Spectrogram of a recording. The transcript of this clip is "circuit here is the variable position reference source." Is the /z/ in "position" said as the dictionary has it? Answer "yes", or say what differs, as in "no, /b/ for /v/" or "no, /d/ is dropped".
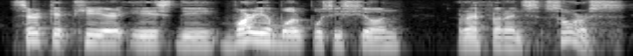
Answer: no, /s/ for /z/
